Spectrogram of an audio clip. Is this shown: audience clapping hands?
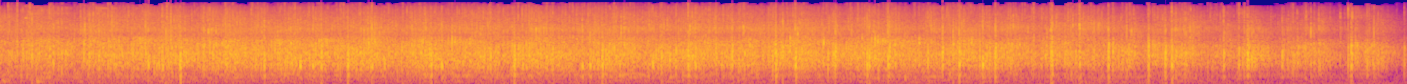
yes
